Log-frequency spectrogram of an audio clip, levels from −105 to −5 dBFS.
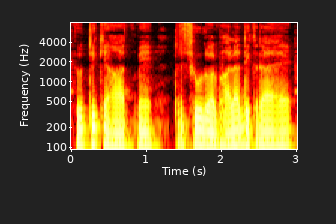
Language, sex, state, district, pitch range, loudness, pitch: Hindi, male, Jharkhand, Ranchi, 85-95 Hz, -17 LUFS, 85 Hz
